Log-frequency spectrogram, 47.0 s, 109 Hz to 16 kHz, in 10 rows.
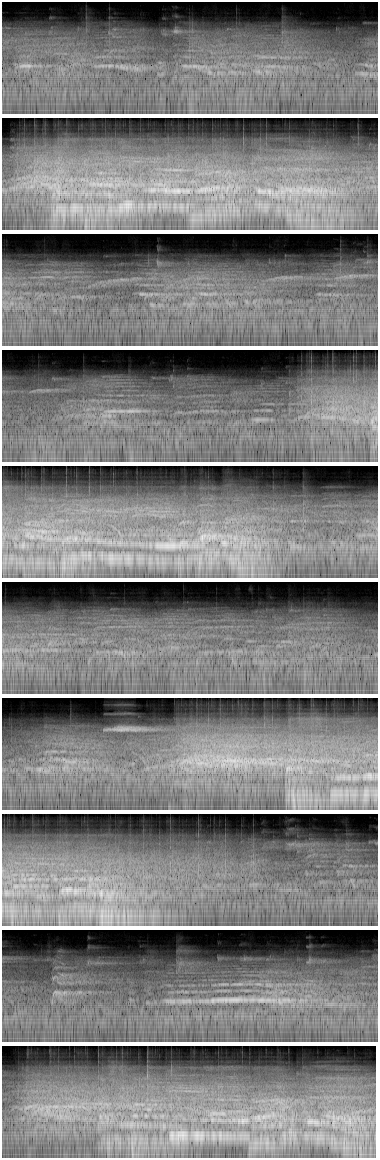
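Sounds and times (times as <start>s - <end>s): crowd noise: 0.0s - 46.9s
voices of players and spectators: 0.0s - 46.9s.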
